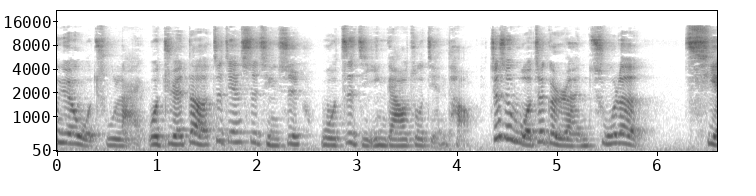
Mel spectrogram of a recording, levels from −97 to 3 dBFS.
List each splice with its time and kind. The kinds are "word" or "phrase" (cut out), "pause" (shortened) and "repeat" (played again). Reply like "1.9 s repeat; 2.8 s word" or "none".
4.2 s pause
